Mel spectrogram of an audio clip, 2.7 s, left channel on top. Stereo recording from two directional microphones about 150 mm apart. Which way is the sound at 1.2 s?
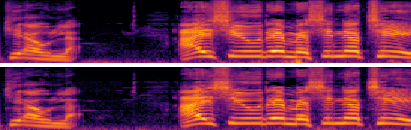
35° left (ahead or behind).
